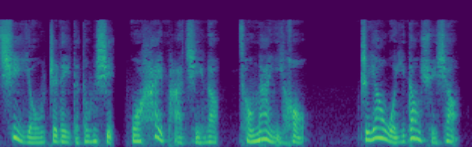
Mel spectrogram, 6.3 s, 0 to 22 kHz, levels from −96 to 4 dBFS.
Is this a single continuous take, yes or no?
no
